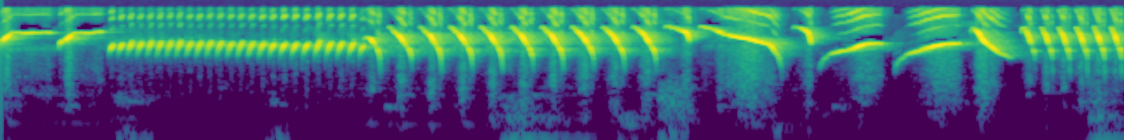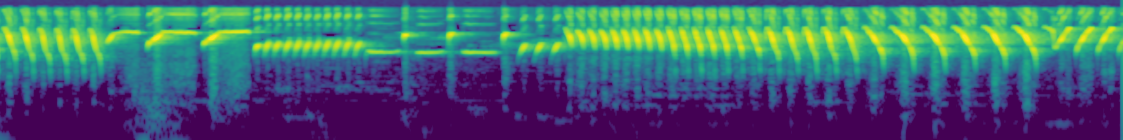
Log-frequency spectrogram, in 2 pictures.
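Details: Canary singing as a lure to make other canaries sing in full: alternating flat whistled tones and rapid trills, bursts of steep slurred notes, clipped chips and a long loud rolling trill at the end.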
